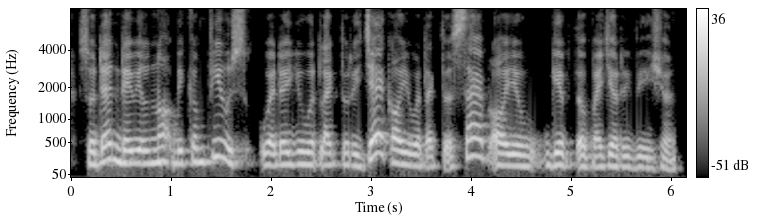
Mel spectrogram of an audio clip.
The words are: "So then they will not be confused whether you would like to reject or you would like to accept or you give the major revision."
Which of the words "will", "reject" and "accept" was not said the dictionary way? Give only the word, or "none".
accept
